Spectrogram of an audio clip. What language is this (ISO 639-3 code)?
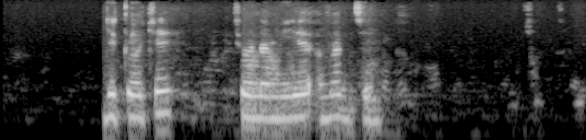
kin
